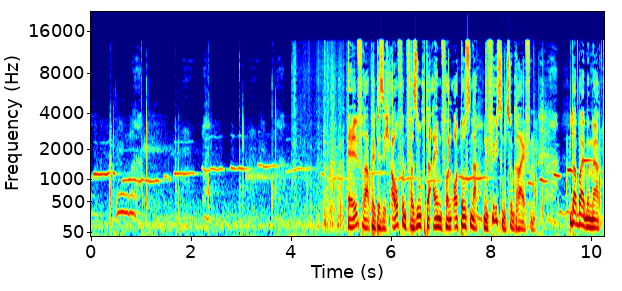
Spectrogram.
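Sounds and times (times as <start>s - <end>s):
person whistling a cheerful bouncy tune: 0.0s - 10.2s
speech: 0.5s - 1.2s, 5.2s - 10.2s
rustling: 4.0s - 6.0s.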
